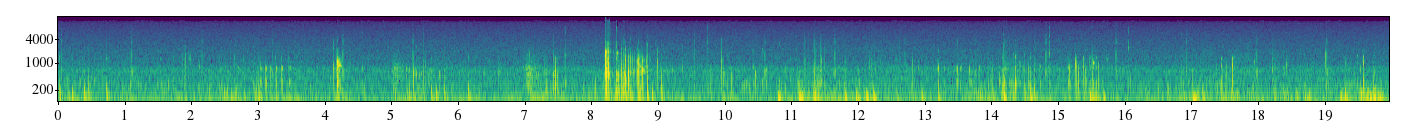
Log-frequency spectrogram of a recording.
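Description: Irregular low gurgles and rumbles with occasional louder squelches; ordinary digestive bowel sounds after eating.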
